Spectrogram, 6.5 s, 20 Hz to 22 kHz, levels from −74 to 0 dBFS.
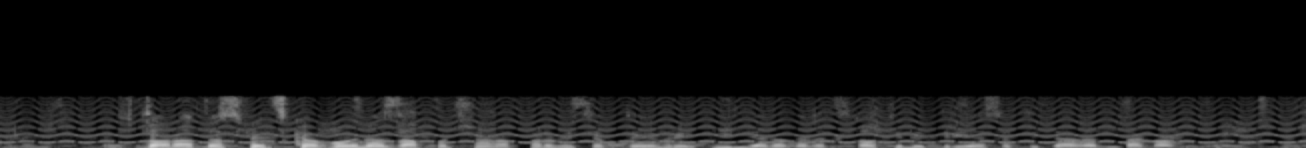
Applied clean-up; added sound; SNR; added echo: none; Alarm; 14 dB; none.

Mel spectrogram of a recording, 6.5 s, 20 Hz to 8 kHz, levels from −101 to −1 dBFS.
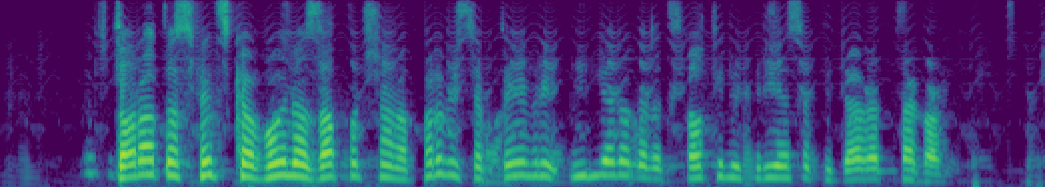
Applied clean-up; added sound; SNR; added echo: neural mask model DeepFilterNet 3.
